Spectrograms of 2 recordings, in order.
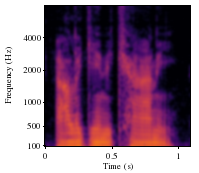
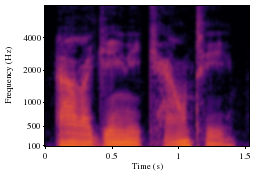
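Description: First: The ow vowel in County sounds like ah. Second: The ow vowel in County sounds like ow.

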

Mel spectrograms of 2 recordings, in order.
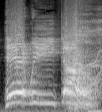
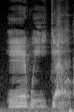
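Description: First: The phrase is shouted loudly. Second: The phrase is said at normal volume. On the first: The speaker calls it right. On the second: The speaker calls it wrong.

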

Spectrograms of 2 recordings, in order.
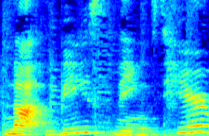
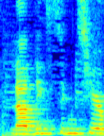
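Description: First: The sentence is said at a moderate pace. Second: The sentence is said very quickly. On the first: "The whole sentence" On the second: "E super fast"

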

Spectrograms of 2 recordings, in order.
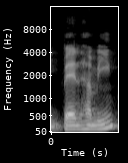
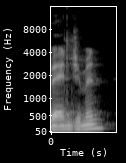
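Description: First: The name is said in a Jewish-style way. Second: The name is said in a plain English way.

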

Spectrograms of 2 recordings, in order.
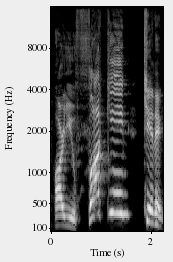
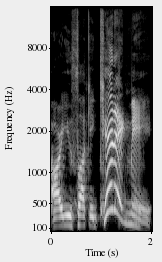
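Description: First: The stress falls on the word fucking. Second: The stress falls on the word kidding.

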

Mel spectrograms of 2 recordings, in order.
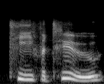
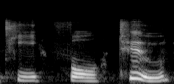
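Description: First: The small words are reduced to schwa. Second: The small words keep their full vowels. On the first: It is harder to understand internationally. "the weak form schwa, which in a lot of situations can cause more problems with intelligibility" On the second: It is easier to understand internationally. "as opposed to"

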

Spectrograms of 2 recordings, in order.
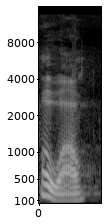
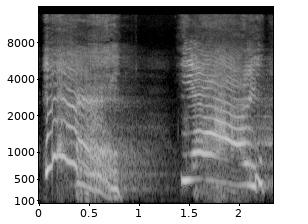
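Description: First: It is said in a flat, passive way. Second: It is said with excited, heavy emphasis.

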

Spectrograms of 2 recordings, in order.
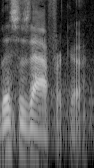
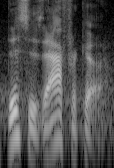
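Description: First: It sounds resigned and dismissive. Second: It sounds upbeat and proud.

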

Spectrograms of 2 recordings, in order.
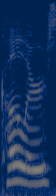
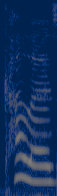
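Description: First: It has a plain accent with ordinary R's. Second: It has a Southern Belle accent with different R's. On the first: "instead of" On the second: "her R's are always different"

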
